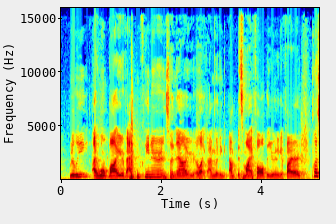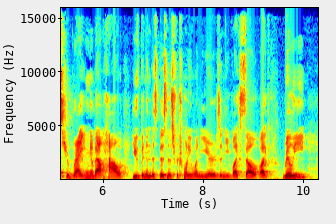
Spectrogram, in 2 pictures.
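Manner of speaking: normal talking voice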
